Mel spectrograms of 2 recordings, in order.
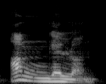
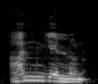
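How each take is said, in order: First: The middle is said with an ng sound. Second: The middle is said with an n sound. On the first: "어떤 사람은 앙겔론" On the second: "어떤 사람은 안겔론"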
